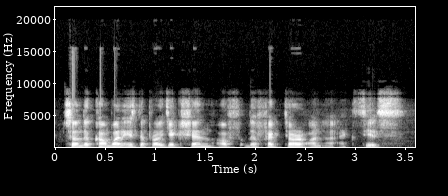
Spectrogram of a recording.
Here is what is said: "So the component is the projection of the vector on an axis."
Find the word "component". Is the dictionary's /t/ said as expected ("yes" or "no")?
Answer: no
